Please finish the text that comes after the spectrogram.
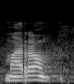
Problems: constant background noise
